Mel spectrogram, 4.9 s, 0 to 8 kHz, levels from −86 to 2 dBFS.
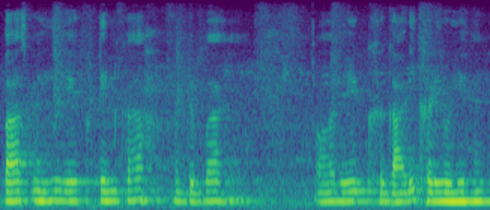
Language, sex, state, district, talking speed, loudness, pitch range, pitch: Hindi, male, Gujarat, Valsad, 170 wpm, -17 LUFS, 135-140 Hz, 135 Hz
